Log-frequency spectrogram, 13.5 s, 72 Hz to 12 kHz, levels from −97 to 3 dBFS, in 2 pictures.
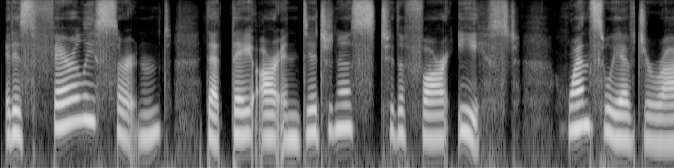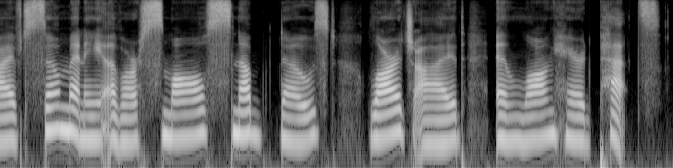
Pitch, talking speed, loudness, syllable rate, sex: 195 Hz, 130 wpm, -19 LUFS, 3.7 syllables/s, female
